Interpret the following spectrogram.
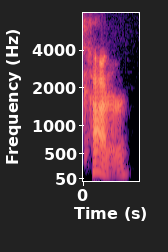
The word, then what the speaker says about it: Qatar: So I go in, I find out she can speak pretty good, but she wanted to mail some key back to Qatar, actually pronounced Qatar, but I had to go through some bureaucracy.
